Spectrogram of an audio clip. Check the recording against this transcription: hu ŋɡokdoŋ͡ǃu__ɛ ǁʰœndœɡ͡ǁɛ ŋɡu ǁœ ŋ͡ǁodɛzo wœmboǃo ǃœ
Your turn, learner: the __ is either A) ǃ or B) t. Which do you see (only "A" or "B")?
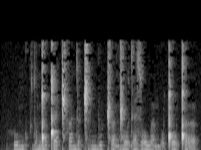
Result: A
